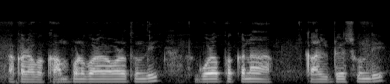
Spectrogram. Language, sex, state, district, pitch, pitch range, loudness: Telugu, male, Telangana, Mahabubabad, 130 Hz, 125-135 Hz, -20 LUFS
